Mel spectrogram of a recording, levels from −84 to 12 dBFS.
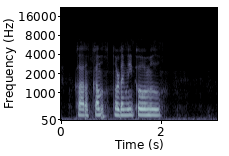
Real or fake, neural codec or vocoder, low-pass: fake; autoencoder, 22.05 kHz, a latent of 192 numbers a frame, VITS, trained on many speakers; 7.2 kHz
